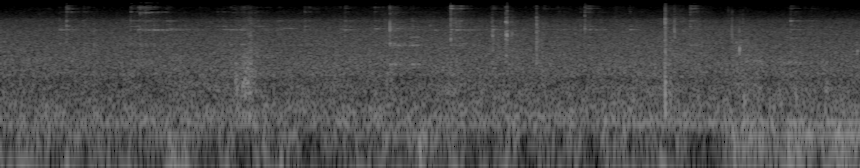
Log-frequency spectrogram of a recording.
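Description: Faint steady outdoor hiss with a few scattered light clicks and clinks from climbing gear and rope being handled.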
